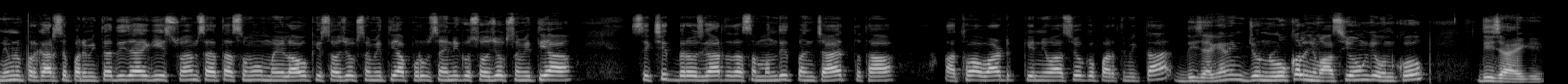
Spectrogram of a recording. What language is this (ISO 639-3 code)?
hin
